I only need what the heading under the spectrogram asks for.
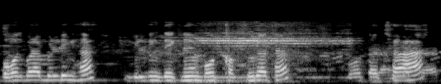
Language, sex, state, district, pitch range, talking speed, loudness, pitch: Hindi, male, Bihar, Saharsa, 175-200 Hz, 175 wpm, -14 LUFS, 190 Hz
